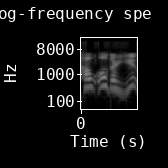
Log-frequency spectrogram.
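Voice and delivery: rising question-like tune on final "you". Demonstrating question intonation to a learner, putting the voice higher at the end. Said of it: "put your voice higher, right, at the end".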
